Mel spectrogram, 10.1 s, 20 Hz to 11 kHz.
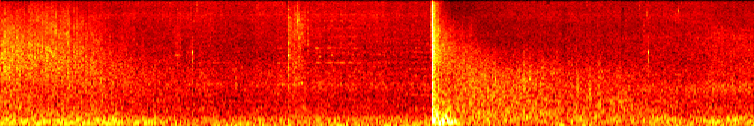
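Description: A single artillery shell bursts at mid distance in a WW2 multiplayer battle game, one sharp crack with a short rumbling tail over a steady windy, noisy background.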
